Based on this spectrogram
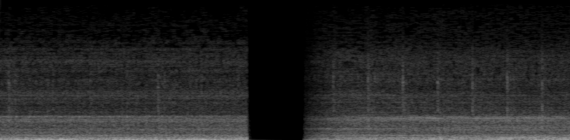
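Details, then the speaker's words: Chinese diesel air heater on setting two, warming up, exhaust heating a radiator heat exchanger: rapid even fuel pump ticking over steady combustion roar; normal warm-up, pump slows once at setting. "so that's that's pretty hot now there you can hear that pulsing away quite quickly um in a couple of minutes that that stabilizes that that goes slower than that once it's um got to its seat setting"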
